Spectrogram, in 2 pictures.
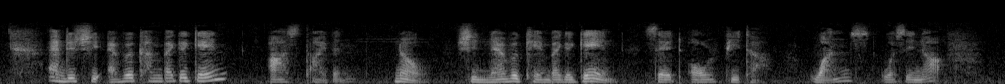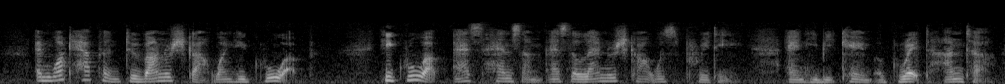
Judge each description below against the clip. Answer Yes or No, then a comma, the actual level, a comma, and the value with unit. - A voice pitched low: Yes, low, 125 Hz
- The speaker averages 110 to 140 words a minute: Yes, slow, 135 wpm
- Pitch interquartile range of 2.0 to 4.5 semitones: No, average, 5.3 semitones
